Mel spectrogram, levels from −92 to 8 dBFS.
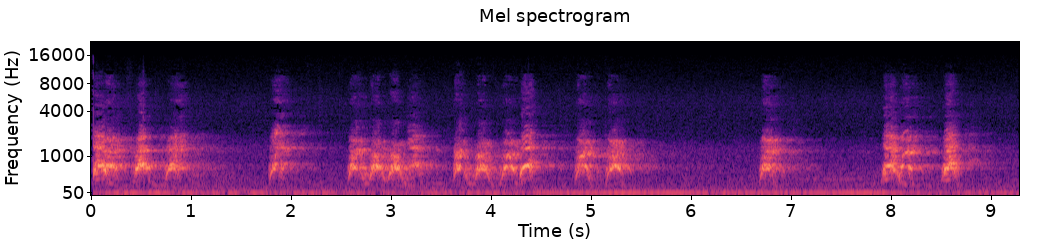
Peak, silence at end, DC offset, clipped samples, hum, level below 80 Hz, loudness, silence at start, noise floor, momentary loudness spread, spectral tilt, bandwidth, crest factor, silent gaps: -6 dBFS; 0 s; under 0.1%; under 0.1%; none; -40 dBFS; -22 LUFS; 0 s; -41 dBFS; 24 LU; -5.5 dB/octave; 10.5 kHz; 18 dB; none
